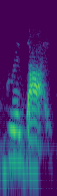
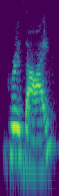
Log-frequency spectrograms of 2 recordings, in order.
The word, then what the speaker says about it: grisaille: When an artist is painting in black and white, it's called grisaille. What is it? Grisaille. And it's a French, it's G-R-A-I-S-I-E-L-L-E.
